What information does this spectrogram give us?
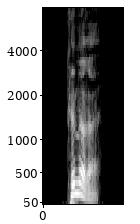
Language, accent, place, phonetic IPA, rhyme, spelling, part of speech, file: German, Germany, Berlin, [ˈkʏməʁə], -ʏməʁə, kümmere, verb, De-kümmere.ogg
- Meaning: inflection of kümmern: 1. first-person singular present 2. first/third-person singular subjunctive I 3. singular imperative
